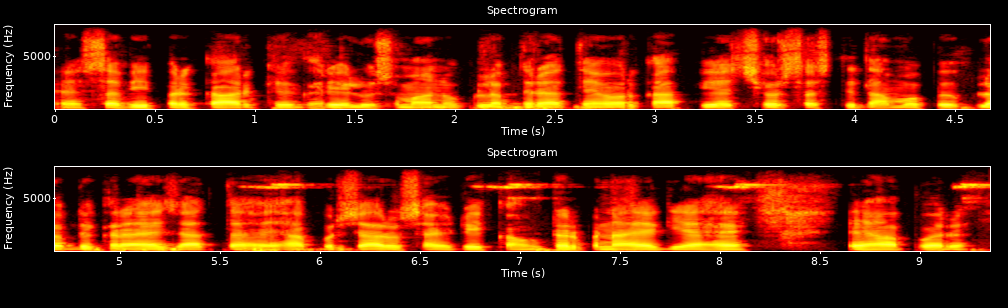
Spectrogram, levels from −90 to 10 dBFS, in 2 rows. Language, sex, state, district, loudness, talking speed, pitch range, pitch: Hindi, male, Bihar, Supaul, -16 LUFS, 200 wpm, 105-110 Hz, 110 Hz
